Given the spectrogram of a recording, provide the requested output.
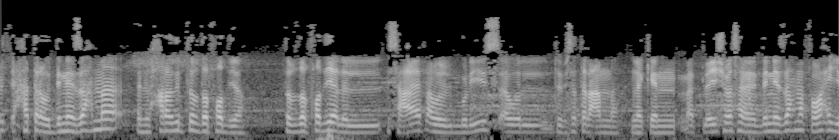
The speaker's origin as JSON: {"language": "Arabic", "country": "Egypt", "said": "ما عندهمش نسبة التلوث اللي عندنا في مصر بصراحة"}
